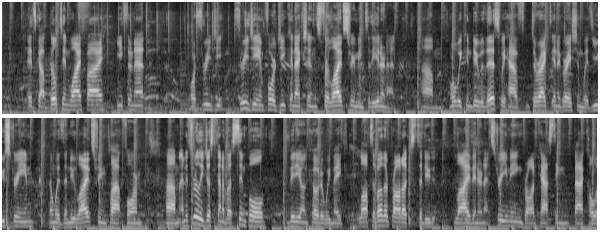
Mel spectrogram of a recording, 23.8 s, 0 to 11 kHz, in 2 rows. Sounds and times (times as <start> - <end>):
Music: 0.0 - 23.8
Speech: 0.5 - 23.8.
